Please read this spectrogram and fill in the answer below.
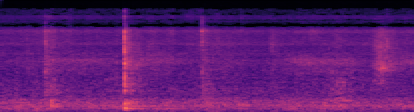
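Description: Handling noise as a stiffened ceramic fiber blanket panel is pressed into a sheet-steel forge box: one sharp knock about a second in, a few lighter taps, and a soft scrape near the end as the box is tipped.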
